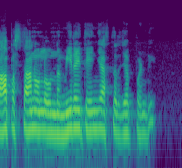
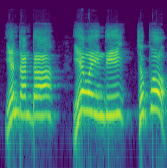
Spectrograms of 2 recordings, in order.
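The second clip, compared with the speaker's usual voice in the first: higher, louder angry demand; angry child; 8 semitones higher, 8 dB louder, slower than usual. Acted. Daughter angrily demands mother explain, loud and high. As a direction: snap back at mother. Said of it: "కోప్పడుతుంది ఆ పాప".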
